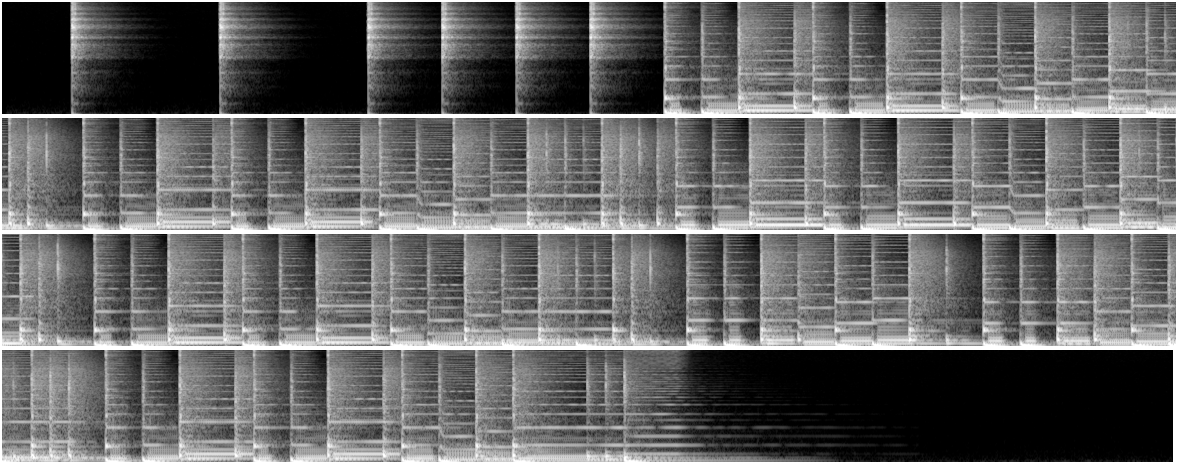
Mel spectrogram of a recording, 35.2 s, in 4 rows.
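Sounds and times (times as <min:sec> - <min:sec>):
blues track: 0:05.0 - 0:31.7.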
